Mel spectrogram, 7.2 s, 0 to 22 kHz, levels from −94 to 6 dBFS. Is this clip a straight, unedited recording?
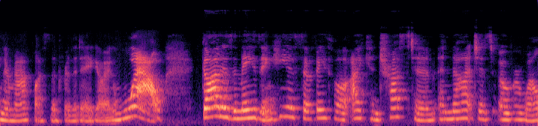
yes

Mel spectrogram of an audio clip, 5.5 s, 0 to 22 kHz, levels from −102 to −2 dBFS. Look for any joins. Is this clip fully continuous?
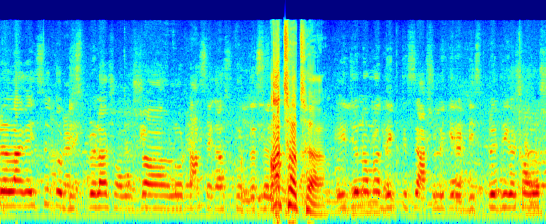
yes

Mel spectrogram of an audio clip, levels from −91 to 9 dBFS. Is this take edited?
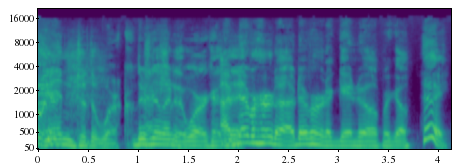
no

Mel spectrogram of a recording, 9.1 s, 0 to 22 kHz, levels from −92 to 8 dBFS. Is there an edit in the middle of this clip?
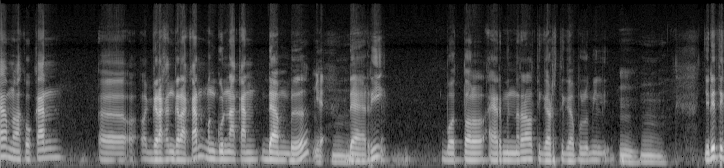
no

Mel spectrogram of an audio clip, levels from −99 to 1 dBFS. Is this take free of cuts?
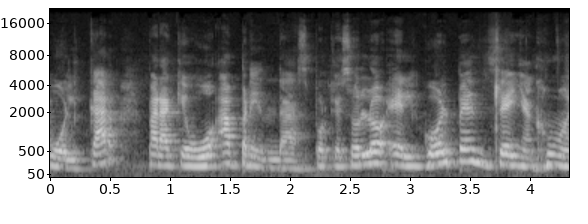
yes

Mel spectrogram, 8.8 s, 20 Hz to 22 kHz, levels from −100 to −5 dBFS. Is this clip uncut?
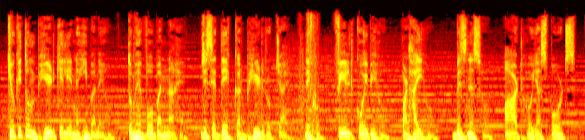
yes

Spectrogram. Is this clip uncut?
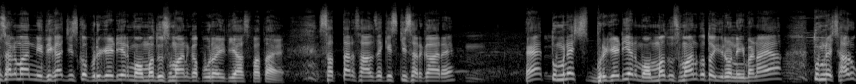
yes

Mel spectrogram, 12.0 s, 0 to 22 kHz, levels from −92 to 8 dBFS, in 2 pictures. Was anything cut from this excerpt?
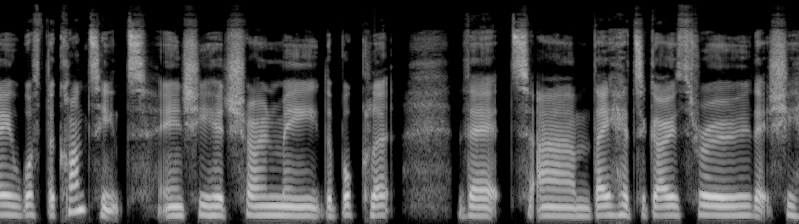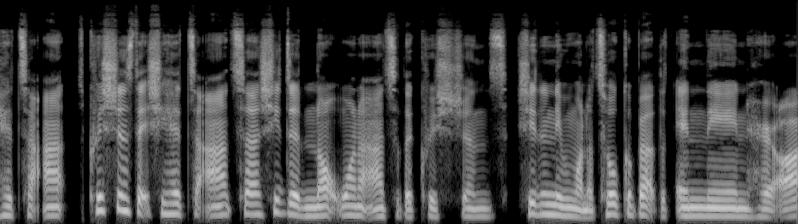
yes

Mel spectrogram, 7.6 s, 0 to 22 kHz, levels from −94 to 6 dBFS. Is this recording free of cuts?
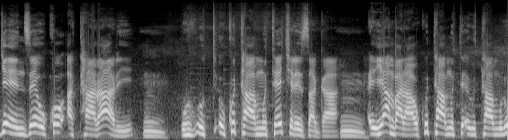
yes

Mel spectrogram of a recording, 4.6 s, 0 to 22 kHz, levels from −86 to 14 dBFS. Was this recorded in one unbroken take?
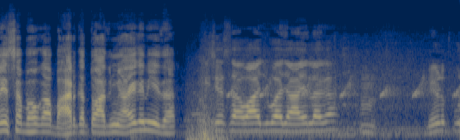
no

